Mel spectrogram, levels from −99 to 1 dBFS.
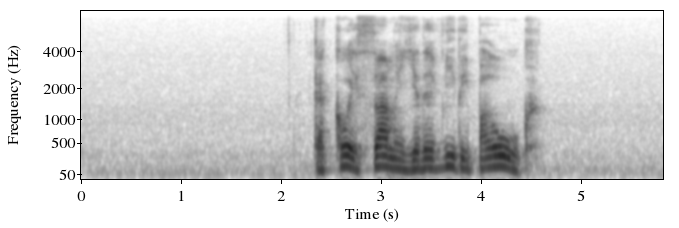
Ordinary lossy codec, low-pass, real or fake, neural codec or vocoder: none; 7.2 kHz; real; none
